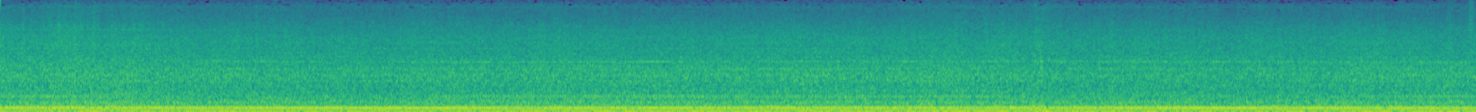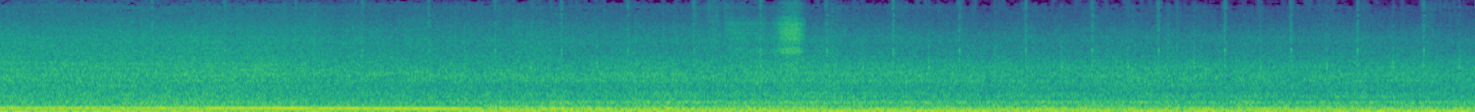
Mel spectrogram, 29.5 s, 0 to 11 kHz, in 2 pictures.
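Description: Cabin sound of a 2002 Skoda Octavia's 1.8-litre turbo four-cylinder petrol engine cruising at high speed, a steady drone under road and wind noise. About two-thirds through, the engine drone drops away as the car lifts off and slows, leaving mainly tyre and wind noise.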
